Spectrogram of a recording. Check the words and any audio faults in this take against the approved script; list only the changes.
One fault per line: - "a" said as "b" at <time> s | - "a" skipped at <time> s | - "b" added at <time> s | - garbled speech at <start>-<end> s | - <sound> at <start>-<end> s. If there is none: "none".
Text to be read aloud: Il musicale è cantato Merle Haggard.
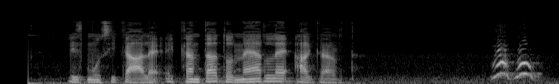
- bark at 4.9-5.4 s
